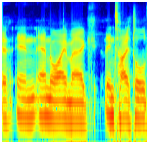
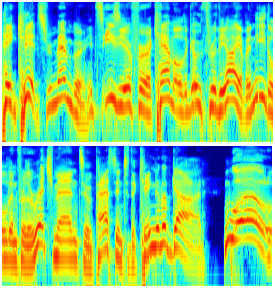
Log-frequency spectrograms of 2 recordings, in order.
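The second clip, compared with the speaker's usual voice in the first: high cartoon hero voice, pitched up, swooping wide; 5 semitones higher than usual. Joking that Jesus speaks in a Sonic the Hedgehog voice. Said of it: "he's doing the Sonic voice".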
